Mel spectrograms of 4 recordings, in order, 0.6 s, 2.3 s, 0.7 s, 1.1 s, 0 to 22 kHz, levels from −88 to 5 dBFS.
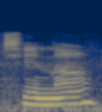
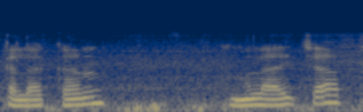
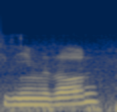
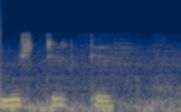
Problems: constant background noise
